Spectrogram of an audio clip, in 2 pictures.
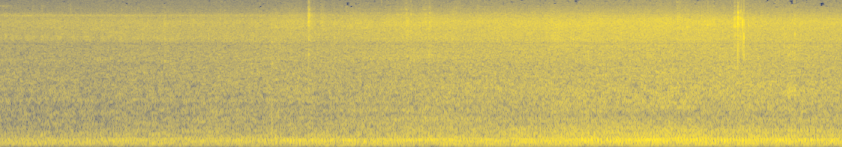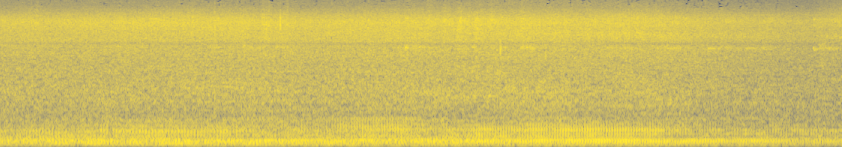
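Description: A motor vehicle's engine running steadily, growing louder over the first several seconds and then holding at a steady level.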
